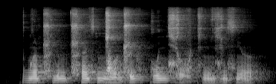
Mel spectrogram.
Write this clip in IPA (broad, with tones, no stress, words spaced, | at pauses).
də̃˦˨ʈ͡ʂʰi˧n ʈ͡ʂʰɛ̃˦sʲŋ͡ǀũ˧ɖ͡ʐi˦v ku˦nʲʑɤ˧v t͡ɕĩ˨ʑi˨˦sʲə̃˨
